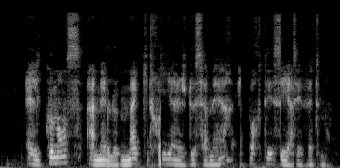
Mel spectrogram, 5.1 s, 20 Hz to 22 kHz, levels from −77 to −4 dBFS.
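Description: Speech with two chunks out of order, at 1.6 to 2.4 s (after "commence à", resuming at "de sa mère") and at 3.6 to 4.4 s (after "de sa mère"). In each, a 200 ms block plays three blocks late, so the 0.8 s span sounds jumbled, with three hard joins. A spectrogram shows formant tracks breaking and reappearing out of sequence at 200 ms boundaries, and the waveform shows abrupt discontinuities at each join.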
